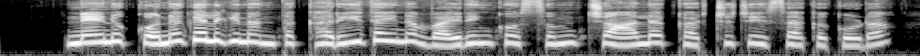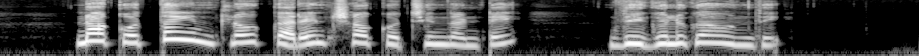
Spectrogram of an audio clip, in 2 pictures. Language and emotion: Telugu, sad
